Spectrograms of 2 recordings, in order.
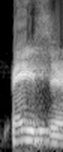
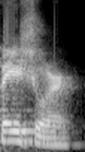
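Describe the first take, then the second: First: The second syllable sounds like 'ser'. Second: The second syllable sounds like 'shore'. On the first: The speaker calls it right. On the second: The speaker calls it wrong.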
